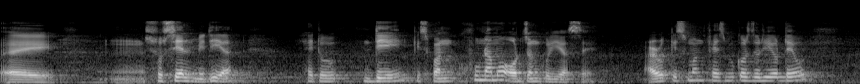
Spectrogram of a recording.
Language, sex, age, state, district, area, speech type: Assamese, male, 18-30, Assam, Goalpara, rural, spontaneous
